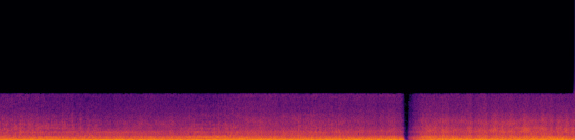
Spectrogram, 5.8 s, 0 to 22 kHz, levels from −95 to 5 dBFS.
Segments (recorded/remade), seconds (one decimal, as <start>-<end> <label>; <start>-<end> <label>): 0.0-1.0 recorded; 1.0-1.9 remade; 1.9-2.4 recorded; 2.4-3.0 remade; 3.0-3.4 recorded; 3.4-5.8 remade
